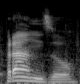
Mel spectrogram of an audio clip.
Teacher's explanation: si dice pranzo con la z sonora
